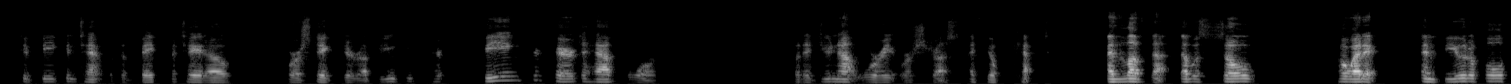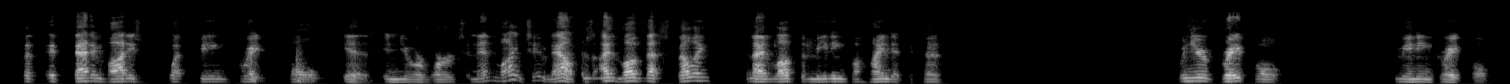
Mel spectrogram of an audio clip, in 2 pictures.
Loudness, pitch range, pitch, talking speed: -26 LUFS, 115-140 Hz, 125 Hz, 140 wpm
